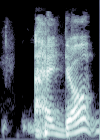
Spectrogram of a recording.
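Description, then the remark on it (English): A voice makes a short mouth imitation of fart sounds, two buzzy voiced bursts with sliding pitch over about a second, no actual words. “I'm making fart sounds.”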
